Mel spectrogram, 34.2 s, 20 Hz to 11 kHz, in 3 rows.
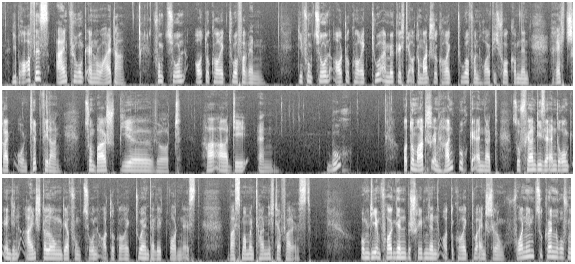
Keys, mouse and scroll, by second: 14.8-17.9 typing.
